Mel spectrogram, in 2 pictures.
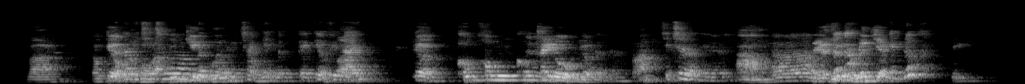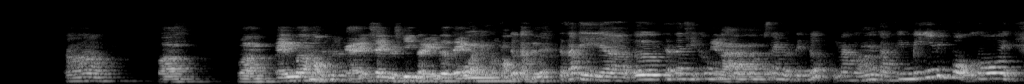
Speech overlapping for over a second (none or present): present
